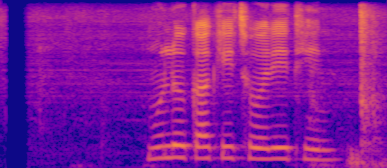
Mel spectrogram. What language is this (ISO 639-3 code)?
nep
